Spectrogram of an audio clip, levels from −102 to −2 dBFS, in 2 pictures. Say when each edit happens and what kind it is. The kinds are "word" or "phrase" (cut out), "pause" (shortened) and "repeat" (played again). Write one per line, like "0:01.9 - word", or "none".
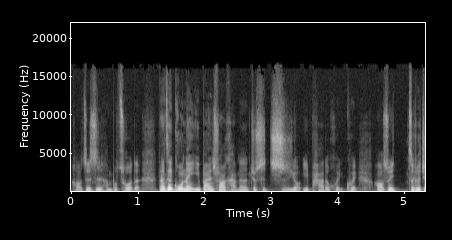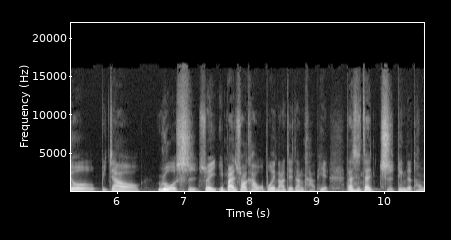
0:07.2 - word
